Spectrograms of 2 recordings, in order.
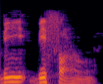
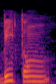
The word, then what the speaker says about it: Bithorn: mayoría de los puertorriqueños, la incapacidad de ellos en pronunciar la TH como la pronuncian los norteamericanos. Y allá para los norteamericanos lo correcto es decir Irán Bithorn. Para los puertorriqueños da igual decir Irán Beaton que Irán Bison.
